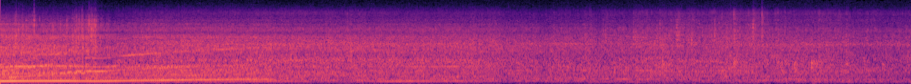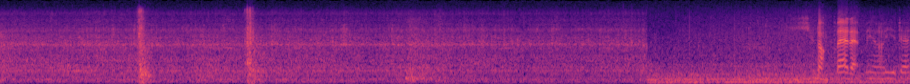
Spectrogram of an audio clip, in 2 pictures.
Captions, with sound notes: [car revving] [car rumbling] [car doors thudding] You're not mad at me are you, Danny?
